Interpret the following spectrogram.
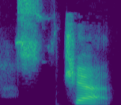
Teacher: tengah lidah menempel ke langit-langit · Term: huruf syin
